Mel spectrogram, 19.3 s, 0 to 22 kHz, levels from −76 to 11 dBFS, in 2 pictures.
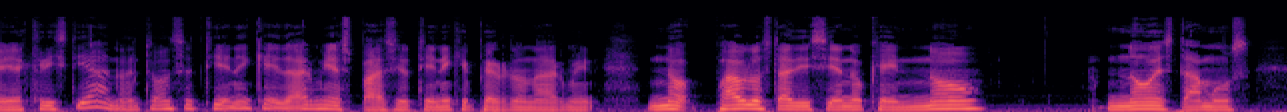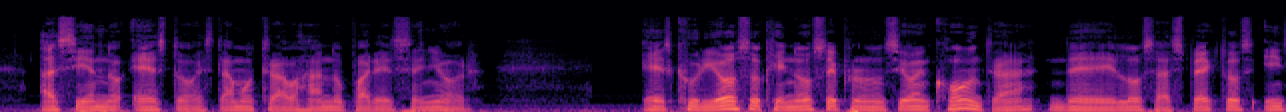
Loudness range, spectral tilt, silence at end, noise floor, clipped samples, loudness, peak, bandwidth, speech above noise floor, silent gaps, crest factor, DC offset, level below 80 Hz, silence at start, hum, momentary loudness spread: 4 LU; -7 dB/octave; 0 s; -47 dBFS; under 0.1%; -21 LUFS; -2 dBFS; 11.5 kHz; 26 dB; none; 18 dB; under 0.1%; -38 dBFS; 0 s; none; 8 LU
